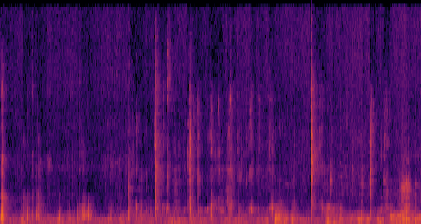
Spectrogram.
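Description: A person chewing stir-fried chicken gizzard with the mouth close to the microphone: a steady run of crunchy, wet chewing sounds with many small sharp clicks.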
